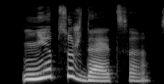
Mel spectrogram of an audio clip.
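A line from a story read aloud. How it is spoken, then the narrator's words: Calm. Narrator (Russian): сказал я спокойно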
